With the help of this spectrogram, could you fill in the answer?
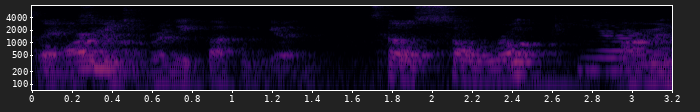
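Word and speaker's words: Tsarukyan: I don't know how to pronounce his last name. Well, Arman's really fucking good. So Sorokian? Arman Sarukian, yeah.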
